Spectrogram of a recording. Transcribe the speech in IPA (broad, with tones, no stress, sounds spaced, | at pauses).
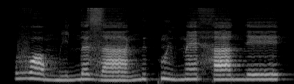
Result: v ɔ˦˨ m i˨ n ə˧ z aː˨ ŋ ɨ˧ kʷ ĩ˦˨ m ɛ̃˦ h a˦ n eː˦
